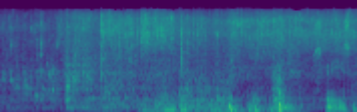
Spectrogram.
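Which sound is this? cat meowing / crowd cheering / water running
water running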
